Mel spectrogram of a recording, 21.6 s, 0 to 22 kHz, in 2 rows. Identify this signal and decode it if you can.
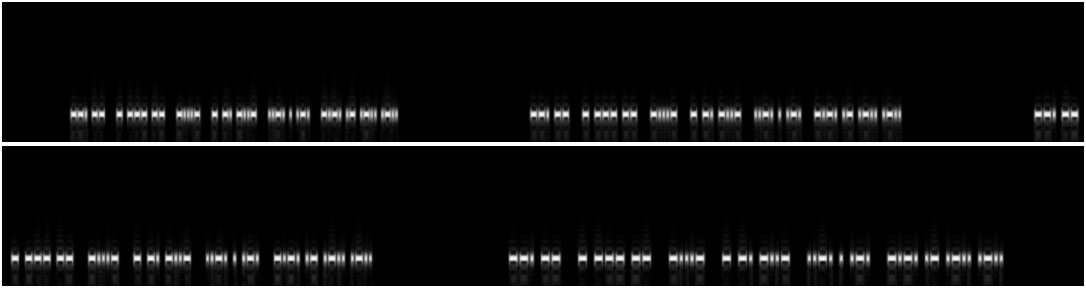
Morse code, heard as a keyed tone, about 59 wpm, 700 Hz. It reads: GM TOM <BT> TNX FER CALL GM TOM <BT> TNX FER CALL GM TOM <BT> TNX FER CALL GM TOM <BT> TNX FER CALL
